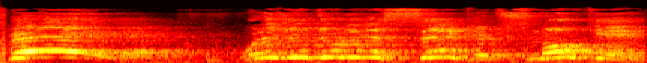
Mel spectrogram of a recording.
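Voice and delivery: alarmed call. Acted. Calling out, alarmed.

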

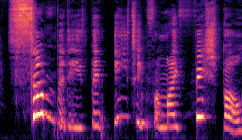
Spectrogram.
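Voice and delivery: high, loud indignant bellow; angry daddy shout. Acted. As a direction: roar it like an outraged dad. Daddy person shouting in dream.

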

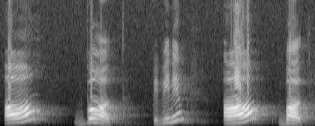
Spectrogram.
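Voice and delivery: کشیده و آهسته; drawn out slowly. Shown as a demonstration. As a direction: stretch the word slowly. Teacher modelling syllables.

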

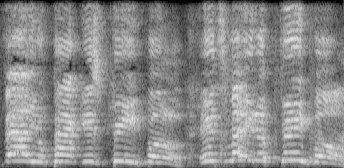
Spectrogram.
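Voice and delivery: high, slow, frantic yell; shouting. Retold or imitated. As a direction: scream it like a doomsday warning. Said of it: "see someone shouting".

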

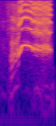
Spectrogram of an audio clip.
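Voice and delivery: short high shrieking scream; scream of fright. Real, not acted. Gamer jump-scared mid-match, screaming. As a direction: shriek as it jumps out.

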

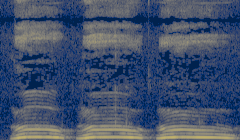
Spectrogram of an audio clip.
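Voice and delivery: loud drawn-out mooing; cow moo. Acted. Reader voicing the cow for children, loud moo. Animal sound in kids' book.

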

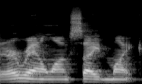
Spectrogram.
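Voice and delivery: usual speaking voice

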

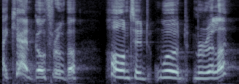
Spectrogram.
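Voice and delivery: put-on high, frightened girlish plea; desperate cry. Anne begging Marilla to spare her the wood, desperate. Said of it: "cried Anne desperately".

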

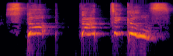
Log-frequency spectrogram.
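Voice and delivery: high, loud giggling protest; laughing protest; tickled shout. Acted. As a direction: squeal it as if tickled.

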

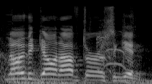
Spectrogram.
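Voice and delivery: high, loud cry of alarm. Real, not acted. Player seeing enemies go after the party, alarmed. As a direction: cry out in dismay, pitched high.

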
